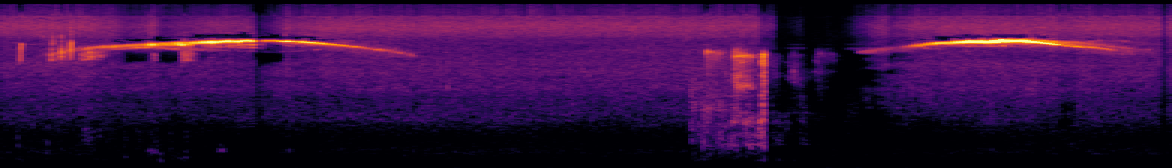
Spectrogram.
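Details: Costa's Hummingbird song, a learned song used to attract mates and defend territories, played back: a very thin, high-pitched whistled squeak held about two seconds, slightly arched, heard twice with a short scratchy burst between.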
